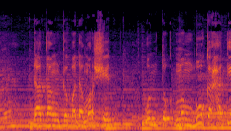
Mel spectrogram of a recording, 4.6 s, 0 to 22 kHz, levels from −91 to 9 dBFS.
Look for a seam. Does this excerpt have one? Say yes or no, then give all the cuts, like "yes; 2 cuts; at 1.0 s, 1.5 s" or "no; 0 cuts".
no; 0 cuts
